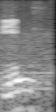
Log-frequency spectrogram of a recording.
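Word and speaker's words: Digne: He pronounces it Dean. Lucas Dean is how he pronounces it.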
